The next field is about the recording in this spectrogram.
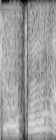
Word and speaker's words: Schoeppel: Kevin Schoeppel, and the book is The Bible, The Truth About Psychics and Spiritual Gifts.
